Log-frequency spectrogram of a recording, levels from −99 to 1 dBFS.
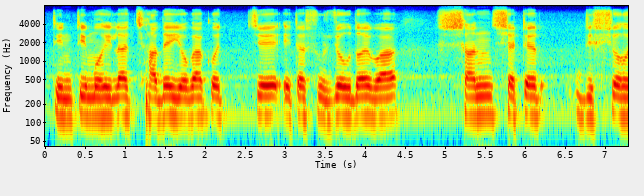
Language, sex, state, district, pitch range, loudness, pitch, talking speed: Bengali, male, West Bengal, Purulia, 125-135 Hz, -13 LUFS, 130 Hz, 100 wpm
